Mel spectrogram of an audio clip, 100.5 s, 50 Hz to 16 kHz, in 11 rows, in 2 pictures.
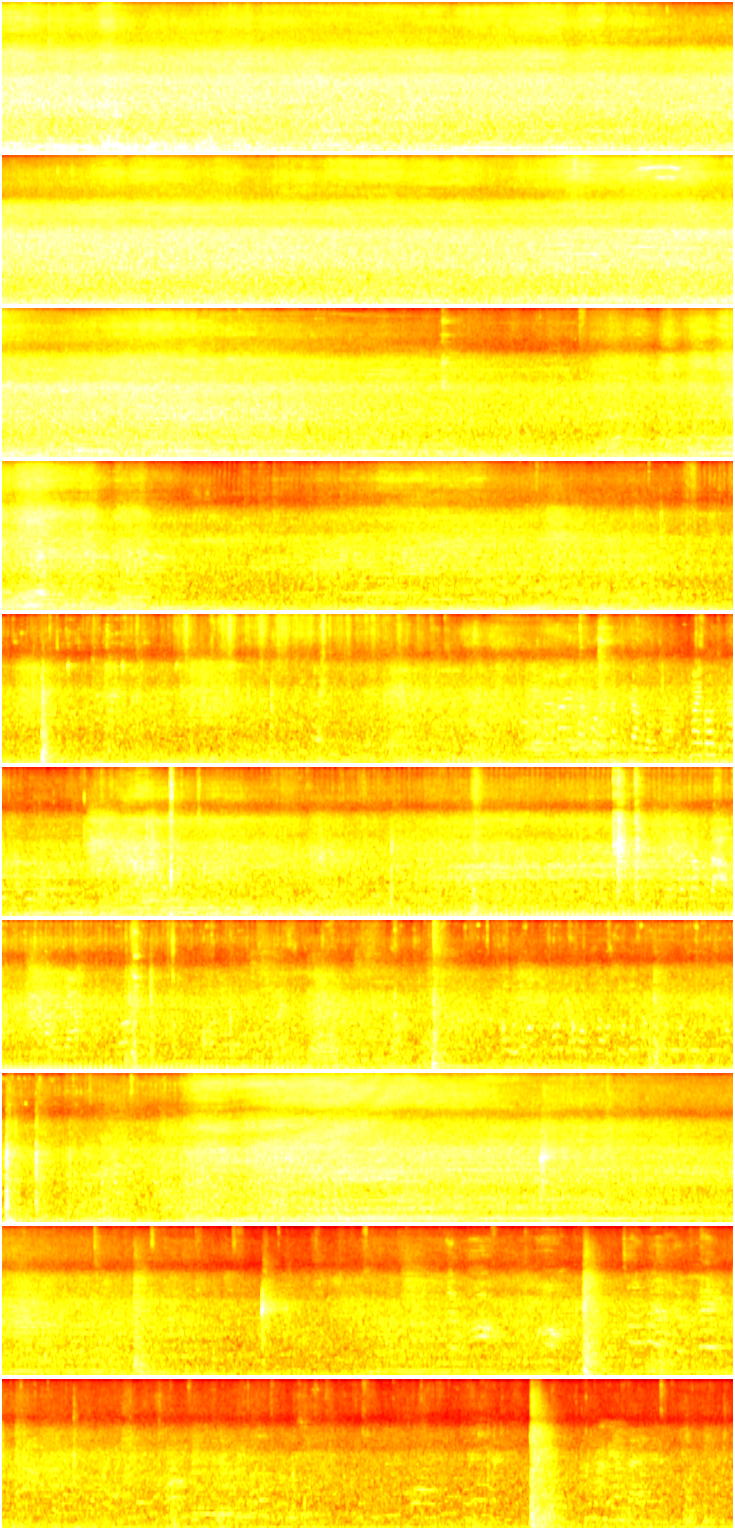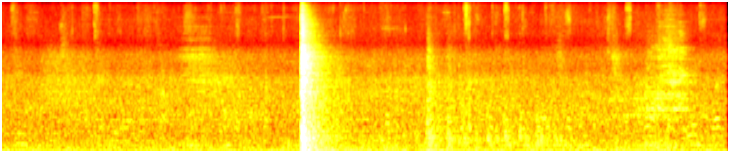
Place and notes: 台北市中山區桓安里 - Walking across the different streets
Walking across the different streets, Footsteps, Traffic Sound, Motorcycle Sound, Pedestrians, Construction site sounds, Binaural recordings, Zoom H4n+ Soundman OKM II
